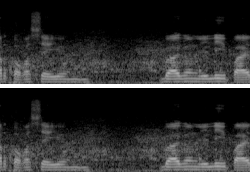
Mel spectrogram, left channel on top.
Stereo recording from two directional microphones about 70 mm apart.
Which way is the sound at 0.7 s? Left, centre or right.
Right.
